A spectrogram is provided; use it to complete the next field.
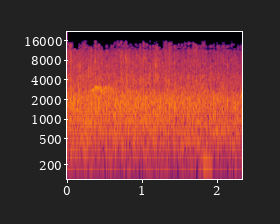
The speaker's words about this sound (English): lots of applause, vocal support from Republicans in that audio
